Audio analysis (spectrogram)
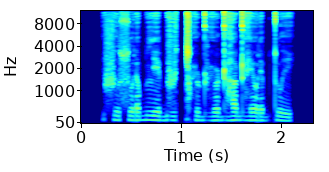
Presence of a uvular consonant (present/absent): absent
